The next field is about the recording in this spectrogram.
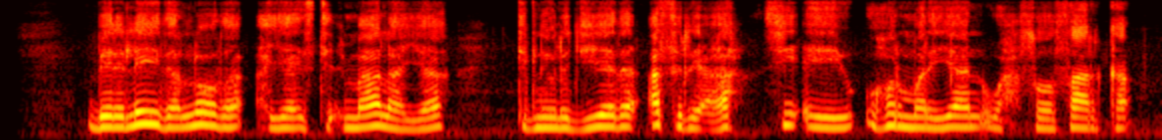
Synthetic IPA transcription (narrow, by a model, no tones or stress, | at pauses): bɛɾɛlɛjðɐlɔːðɐʔːjaːɪst̪ʰɪʕmaːlɐjɐ | t̪ʰɛɡnɔlɔt͡ʃɪjɐðɐʔɑsrɪɐh | sɪʔɛjʊɦɔrmɐɾɪjaːnwɑħsɔːsaːrkʰɐ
